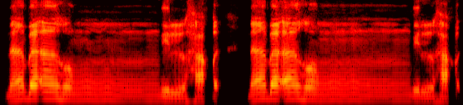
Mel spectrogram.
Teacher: Naba'ahum gitu, ikhfa ya. Bunyi M tapi bindeng. Naba'ahum ditahan. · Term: ikhfa syafawi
